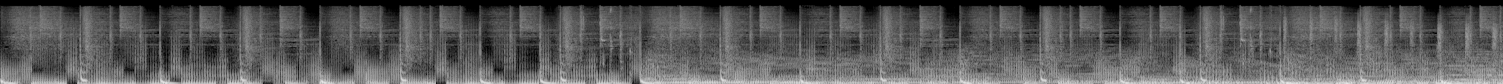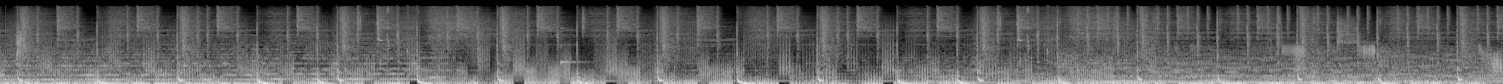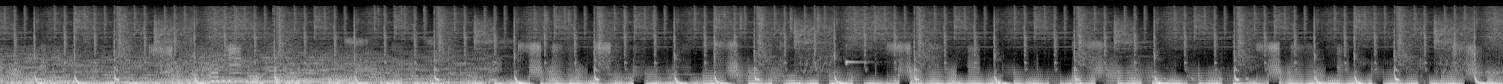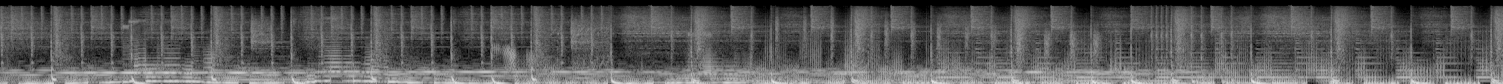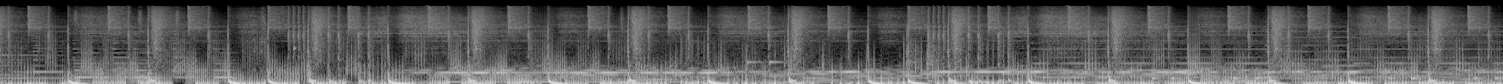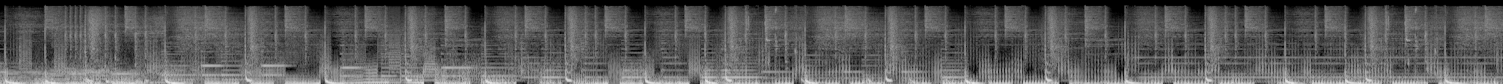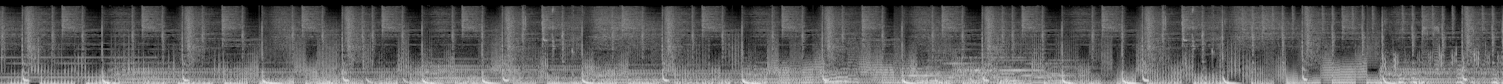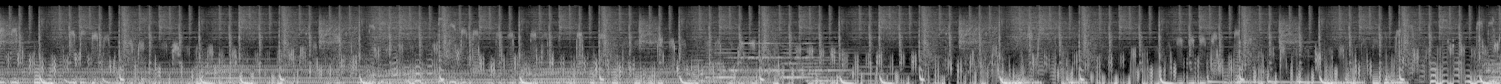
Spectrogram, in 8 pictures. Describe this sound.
A small chunk of my newest Dub Stuff in perfect Loop Format.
